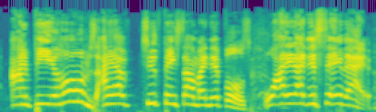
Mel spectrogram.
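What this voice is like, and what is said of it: Loud imitation of another person. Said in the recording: “remember my impression of you? ... I don't have the voice down”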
